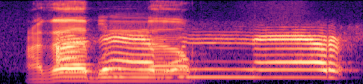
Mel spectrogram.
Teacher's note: الراء تفخم، عذاب النار عشان وقفنا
